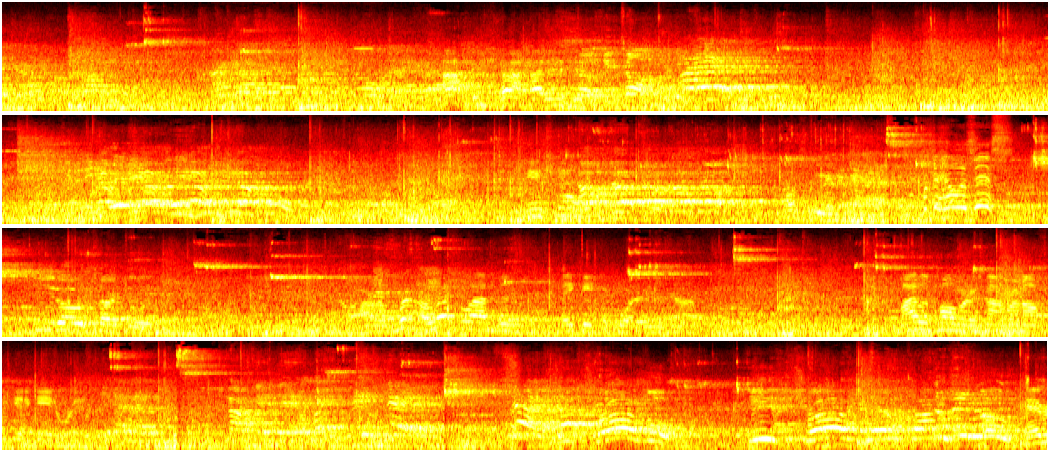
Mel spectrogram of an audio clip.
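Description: Basketball bouncing on a hardwood gym floor during play, with short high-pitched sneaker squeaks and indistinct voices of players and onlookers echoing in a large hall.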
